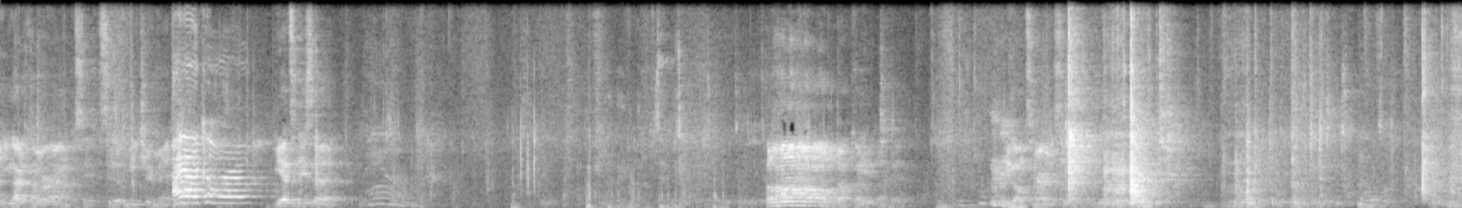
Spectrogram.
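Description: A young man talks casually nearby.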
